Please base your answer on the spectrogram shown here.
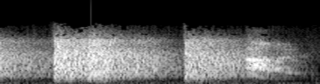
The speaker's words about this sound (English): As Buck Grove fell to the road dead, the men with him fired point blank at the guard.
